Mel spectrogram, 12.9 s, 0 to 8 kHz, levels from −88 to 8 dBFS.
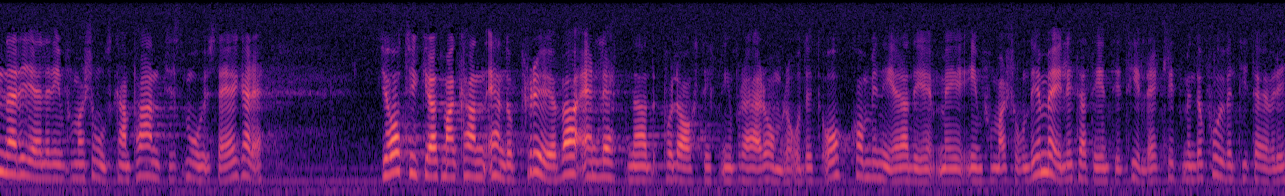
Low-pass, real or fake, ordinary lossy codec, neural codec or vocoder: none; real; none; none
